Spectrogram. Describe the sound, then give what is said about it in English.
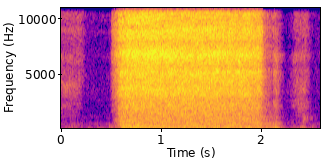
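A steady, loud airy rush of inhaled air through a bong-like piece that acts like pulling the slide out of a bong, lasting about a second and a half, with faint breaths just before and after. “It's got this thing that pretty much acts like when you clear the slide out of bong.”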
